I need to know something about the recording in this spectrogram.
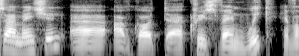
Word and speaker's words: Van Wijk: As I mentioned, I've got Chris van Wijk. Have I pronounced that correctly? Van Wijk. Vague.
